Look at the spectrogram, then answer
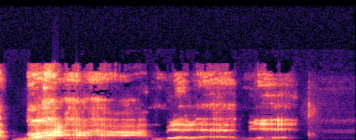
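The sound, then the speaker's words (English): A man clears his throat in three rough, guttural bursts, a long gravelly one followed by two shorter, lower rasps, loud and alone with no talking. “Clear my throat up.”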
